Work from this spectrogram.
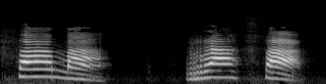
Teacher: labio dental porque labio inferior, los dientes superiores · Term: labio dental sorda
